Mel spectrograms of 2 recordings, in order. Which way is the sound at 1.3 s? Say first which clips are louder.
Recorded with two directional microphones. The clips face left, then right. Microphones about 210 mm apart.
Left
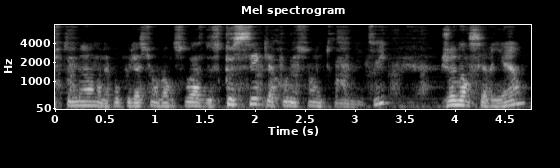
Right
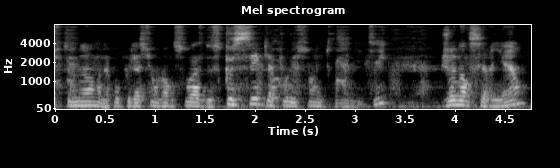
Even; 5° left (ahead or behind).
